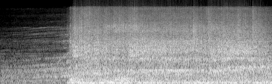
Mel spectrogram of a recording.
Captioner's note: Ghost screaming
